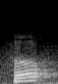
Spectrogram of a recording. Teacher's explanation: Karena ra-nya diwaqaf dan maka disukunkan, ra disukunkan, dan sebelumnya harokatnya dhammah, maka hurufnya tafkhim atau mufakham, ya, tebal.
